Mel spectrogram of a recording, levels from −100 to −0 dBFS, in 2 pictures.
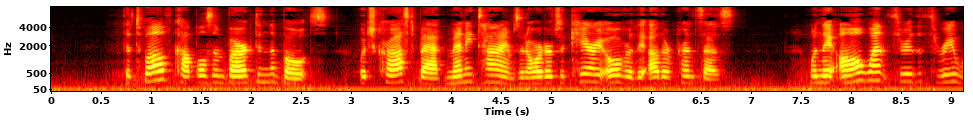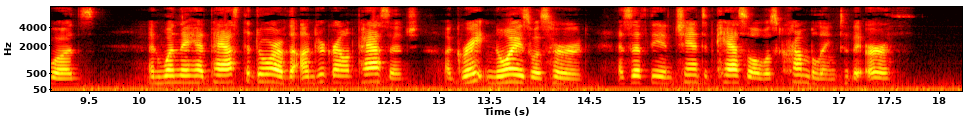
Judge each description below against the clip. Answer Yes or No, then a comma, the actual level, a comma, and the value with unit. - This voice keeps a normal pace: Yes, average, 180 wpm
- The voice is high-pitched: Yes, high, 205 Hz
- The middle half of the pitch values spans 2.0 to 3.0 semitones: No, average, 3.4 semitones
